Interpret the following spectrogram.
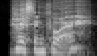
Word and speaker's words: Hosseinpour: And Tannaz, you will have to help me with the pronunciation of your last name. Hosseinpour.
